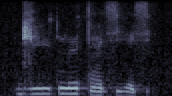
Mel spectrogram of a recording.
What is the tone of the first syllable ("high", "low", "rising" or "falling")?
high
